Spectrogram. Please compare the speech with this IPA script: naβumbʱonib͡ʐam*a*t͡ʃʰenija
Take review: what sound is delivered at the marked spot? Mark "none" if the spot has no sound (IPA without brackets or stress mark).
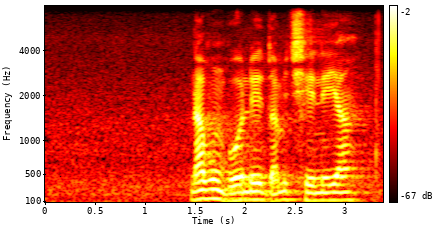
i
